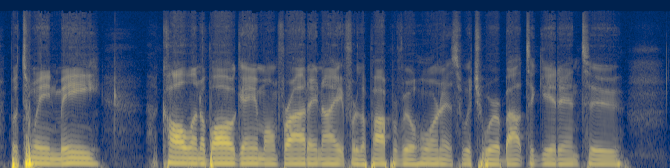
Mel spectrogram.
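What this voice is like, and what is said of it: Hoarse voice. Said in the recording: “I'm a little hoarse, a little under the weather ... All that and a little head cold”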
